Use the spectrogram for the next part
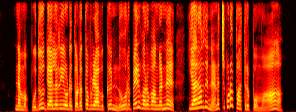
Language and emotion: Tamil, surprised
